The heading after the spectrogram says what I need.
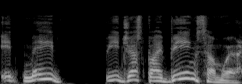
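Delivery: forceful vehement insistence. A woman answers a question, with vehemence. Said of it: "She said with vehemence".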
